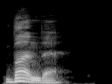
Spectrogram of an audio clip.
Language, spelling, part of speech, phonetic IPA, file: Russian, банда, noun, [ˈbandə], Ru-банда.ogg
- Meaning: gang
